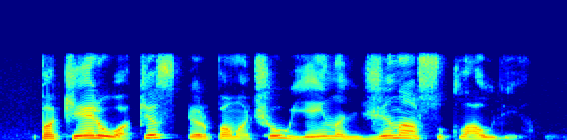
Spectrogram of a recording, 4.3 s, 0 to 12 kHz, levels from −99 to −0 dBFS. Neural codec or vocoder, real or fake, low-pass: none; real; 7.2 kHz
